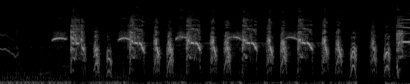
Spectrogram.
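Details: Female grey francolin (teetar) calling: repeated ringing notes that rise then drop, mixed with sharp clicking chips in a quick, uneven rhythm.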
